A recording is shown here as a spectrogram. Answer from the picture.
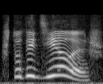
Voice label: fear; svencoop; paranoia; medic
